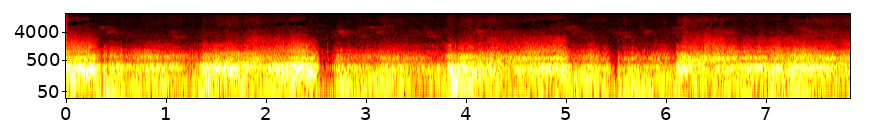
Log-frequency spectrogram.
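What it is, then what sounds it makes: Foam microphone windscreen being scratched. Fingertips and nails scratch the sides of a dark grey foam windscreen on a studio microphone. The result is a dense, low-to-mid scratching rumble in uneven bursts with brief quieter gaps, dull with no high end.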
